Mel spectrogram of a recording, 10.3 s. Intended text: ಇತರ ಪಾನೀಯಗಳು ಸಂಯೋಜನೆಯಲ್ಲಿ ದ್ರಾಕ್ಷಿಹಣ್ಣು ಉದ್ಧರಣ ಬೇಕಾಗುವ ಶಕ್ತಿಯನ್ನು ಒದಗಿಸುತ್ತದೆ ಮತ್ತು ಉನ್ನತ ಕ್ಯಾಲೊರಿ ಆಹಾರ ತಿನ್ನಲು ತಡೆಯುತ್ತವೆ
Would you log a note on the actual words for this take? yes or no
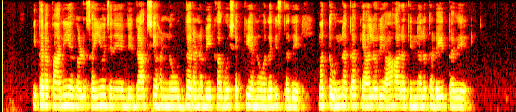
no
